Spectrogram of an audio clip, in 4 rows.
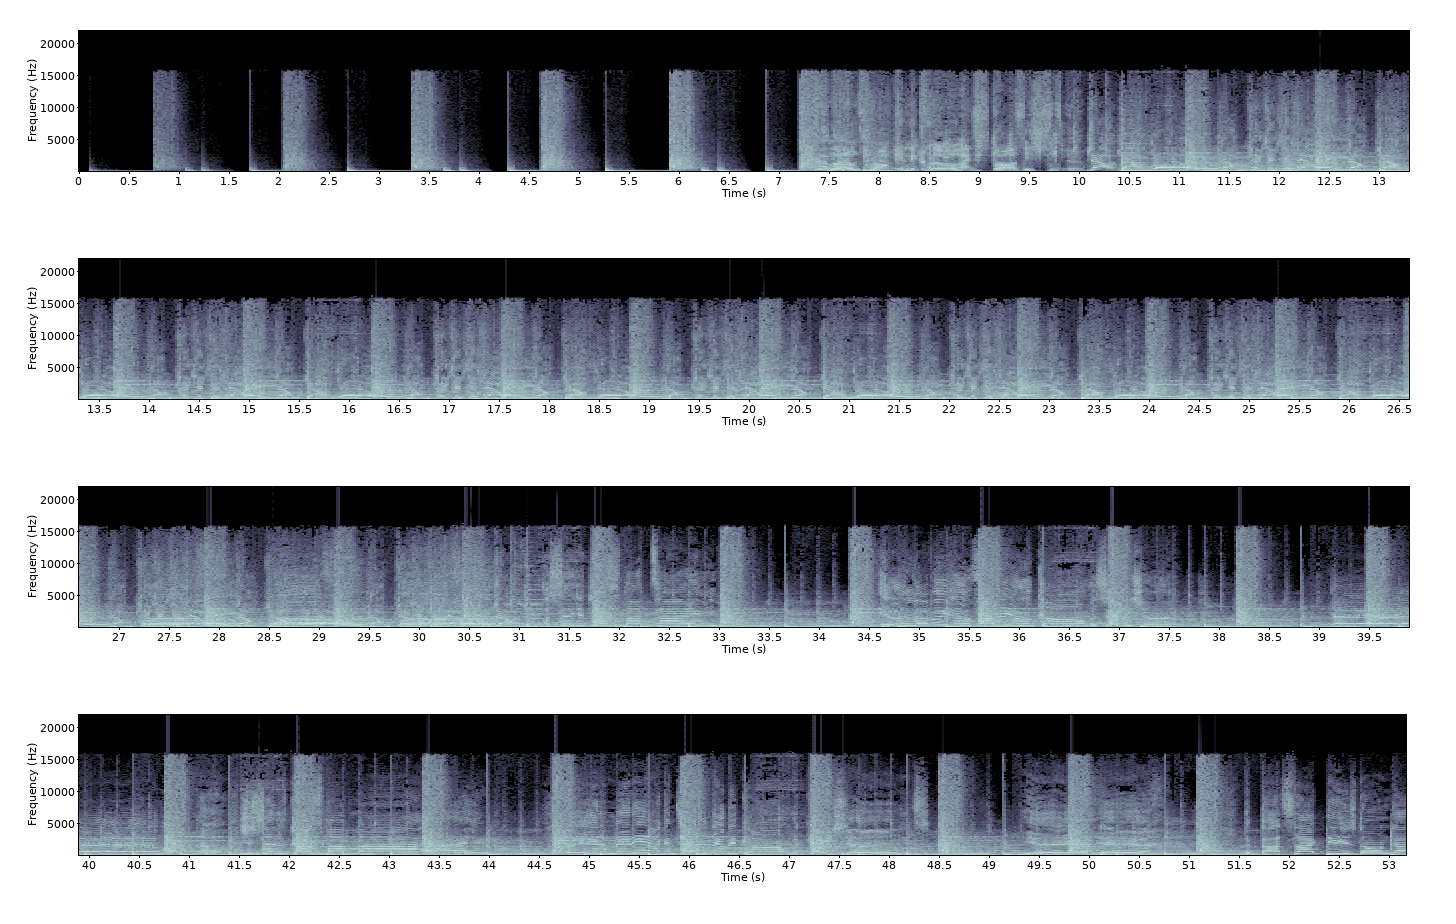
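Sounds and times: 
drum loop: 0.1 - 53.1.

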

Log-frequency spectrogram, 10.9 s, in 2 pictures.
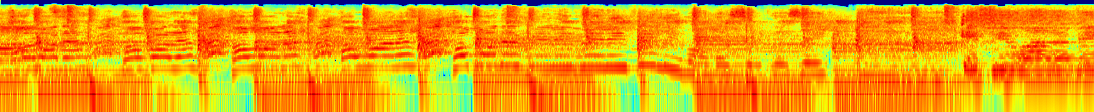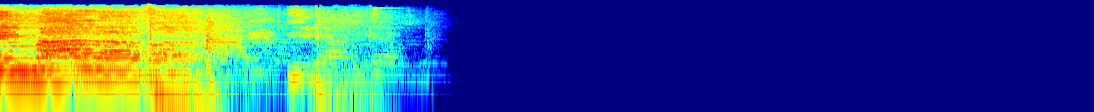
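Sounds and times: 
nineties style beat: 0.0 - 7.2.

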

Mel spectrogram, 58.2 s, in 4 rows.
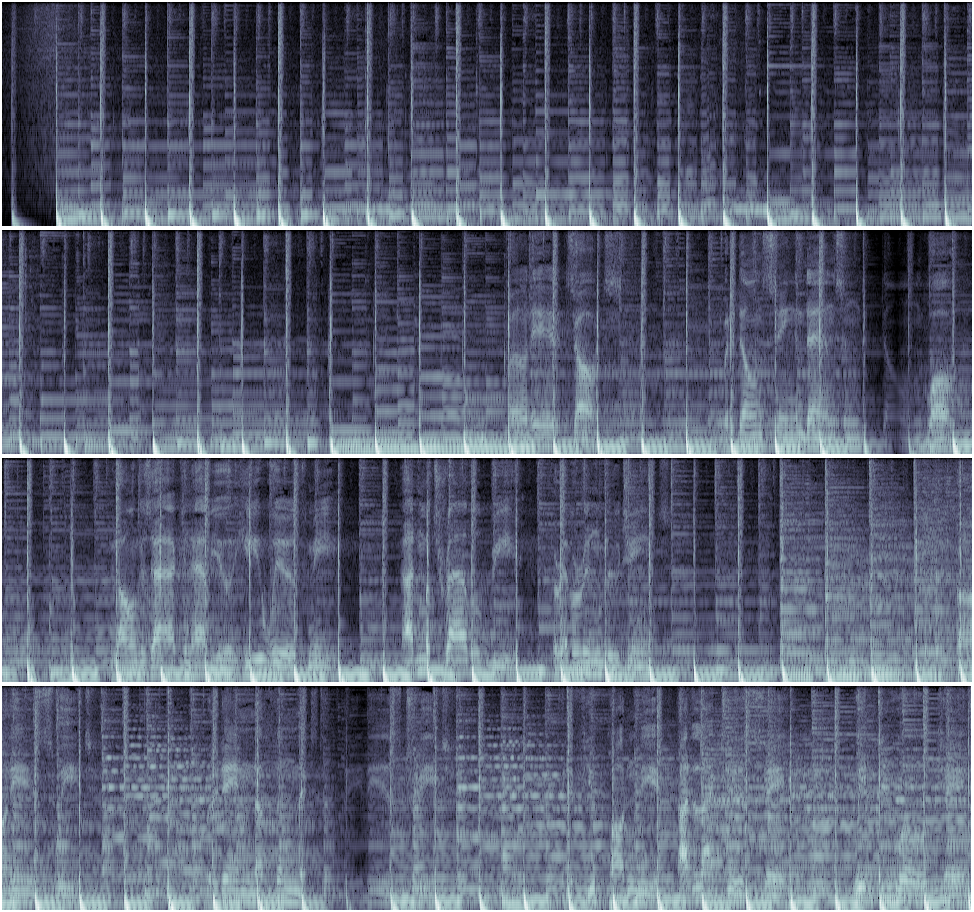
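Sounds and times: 
70s Redrum drum machine beat: 0.0 - 27.6, 28.2 - 58.1.

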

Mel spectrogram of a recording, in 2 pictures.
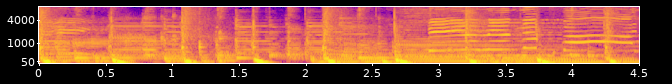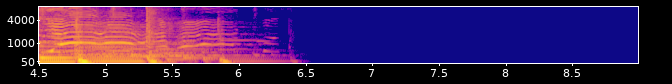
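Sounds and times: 
1980s style redrum beat at 113 BPM: 0.0 - 6.2.

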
